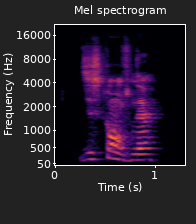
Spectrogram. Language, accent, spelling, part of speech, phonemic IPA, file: French, Canada, disconvenaient, verb, /dis.kɔ̃v.nɛ/, LL-Q150 (fra)-disconvenaient.wav
- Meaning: third-person plural imperfect indicative of disconvenir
